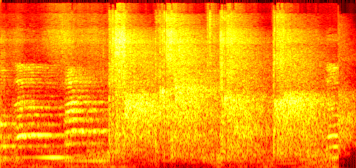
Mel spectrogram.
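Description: Children in a classroom clap in unison for a counting clap game, a couple of loud sustained bursts following a short sung or spoken tone, close and energetic.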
